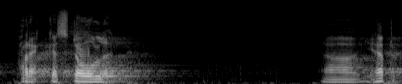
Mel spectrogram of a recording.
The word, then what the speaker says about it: Preikestolen: and we went to a famous place called Preikestolen. You have to pronounce it right, otherwise you're not Scandinavian. Preikestolen.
